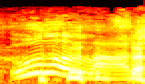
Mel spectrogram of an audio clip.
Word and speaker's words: Olalla: That's pronounced Olalla. Okay, Olalla. She goes to the town of Olalla, and she decides that in this town, she dreams of building a sanitarium there one day.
